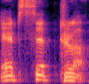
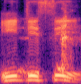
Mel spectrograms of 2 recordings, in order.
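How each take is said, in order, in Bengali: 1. এটি একটি পূর্ণ শব্দ হিসেবে বলা হয়। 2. এটি তিনটি আলাদা অক্ষর হিসেবে বানান করে বলা হয়। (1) "এটা বলতে হবে এরকম ভাবে" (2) "আমরা ইটিসি বলি না"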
